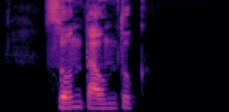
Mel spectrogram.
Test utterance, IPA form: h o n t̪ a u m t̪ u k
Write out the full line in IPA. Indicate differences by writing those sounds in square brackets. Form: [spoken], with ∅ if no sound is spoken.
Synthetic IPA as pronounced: [s] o n t̪ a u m t̪ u k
